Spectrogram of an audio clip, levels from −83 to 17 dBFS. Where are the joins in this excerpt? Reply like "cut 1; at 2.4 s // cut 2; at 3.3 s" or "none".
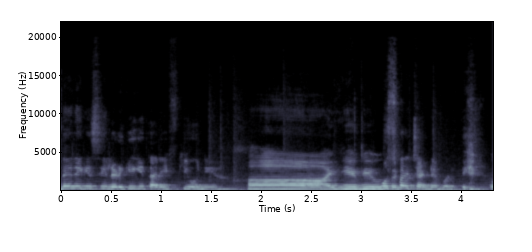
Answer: none

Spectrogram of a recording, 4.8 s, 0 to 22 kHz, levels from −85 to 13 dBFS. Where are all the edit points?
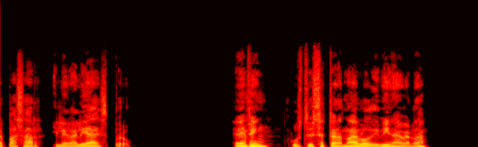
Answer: none

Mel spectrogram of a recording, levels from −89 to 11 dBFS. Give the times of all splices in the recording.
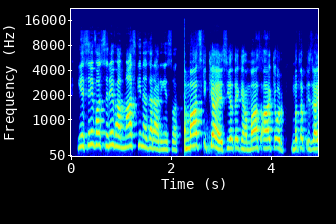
cut 1; at 2.2 s

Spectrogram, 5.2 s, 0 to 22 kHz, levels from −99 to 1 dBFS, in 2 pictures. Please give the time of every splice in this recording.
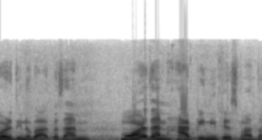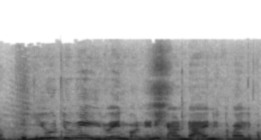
cut 1; at 2.7 s

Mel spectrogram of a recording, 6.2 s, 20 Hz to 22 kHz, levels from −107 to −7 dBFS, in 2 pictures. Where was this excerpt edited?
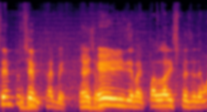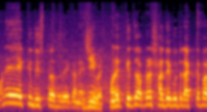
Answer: none

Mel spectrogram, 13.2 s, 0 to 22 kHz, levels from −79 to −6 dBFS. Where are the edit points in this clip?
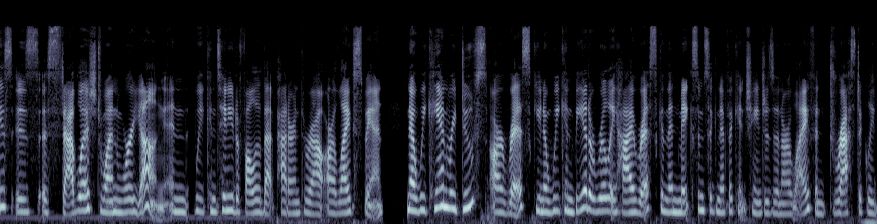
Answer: none

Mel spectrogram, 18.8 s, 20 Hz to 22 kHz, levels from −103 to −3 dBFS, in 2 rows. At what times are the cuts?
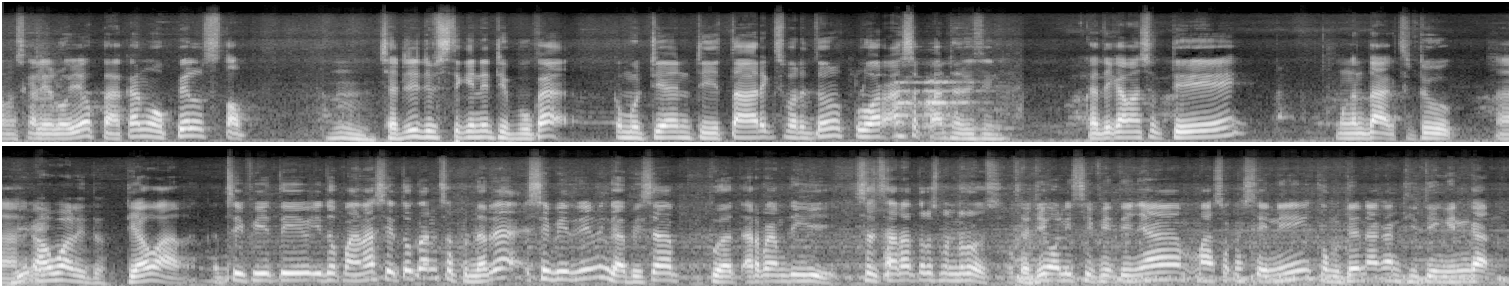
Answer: cut 1; at 1.9 s // cut 2; at 6.3 s // cut 3; at 10.8 s // cut 4; at 15.7 s

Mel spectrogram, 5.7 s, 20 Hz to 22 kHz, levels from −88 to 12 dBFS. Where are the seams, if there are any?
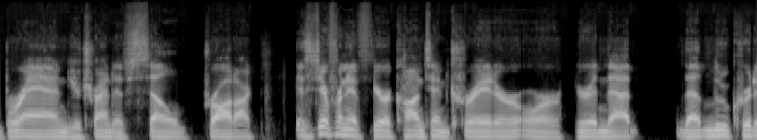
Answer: cut 1; at 2.6 s // cut 2; at 4.3 s

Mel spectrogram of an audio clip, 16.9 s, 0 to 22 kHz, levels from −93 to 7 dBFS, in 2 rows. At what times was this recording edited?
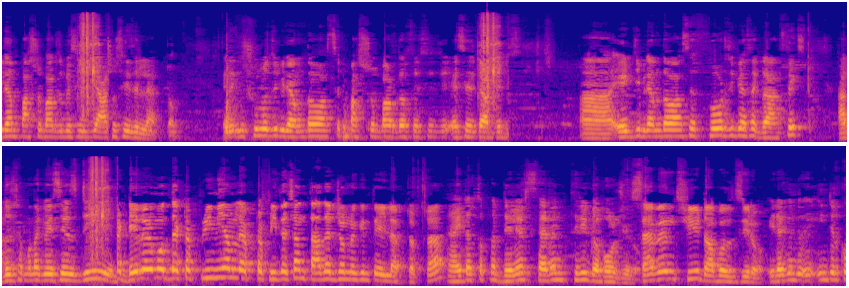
cut 1; at 1.1 s // cut 2; at 5.0 s // cut 3; at 9.6 s

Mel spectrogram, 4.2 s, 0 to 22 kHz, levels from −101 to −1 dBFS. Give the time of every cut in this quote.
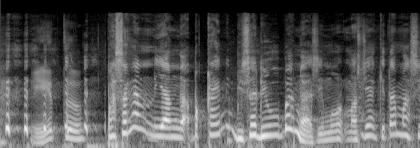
cut 1; at 1.0 s

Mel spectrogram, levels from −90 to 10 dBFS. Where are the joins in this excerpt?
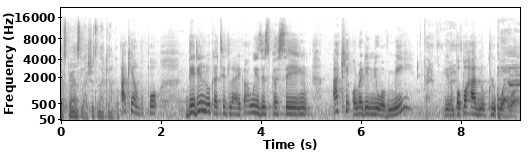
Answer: cut 1; at 1.2 s

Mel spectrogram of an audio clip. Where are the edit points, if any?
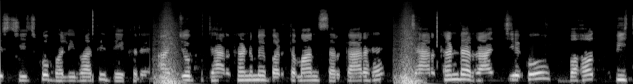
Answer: cut 1; at 1.4 s // cut 2; at 4.0 s

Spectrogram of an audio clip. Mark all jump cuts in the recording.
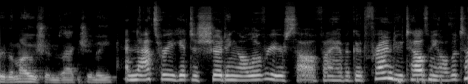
cut 1; at 1.2 s

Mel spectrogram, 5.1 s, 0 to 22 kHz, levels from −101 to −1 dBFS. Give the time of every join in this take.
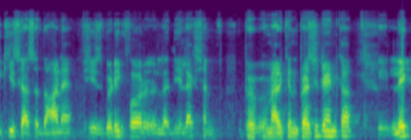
cut 1; at 1.1 s

